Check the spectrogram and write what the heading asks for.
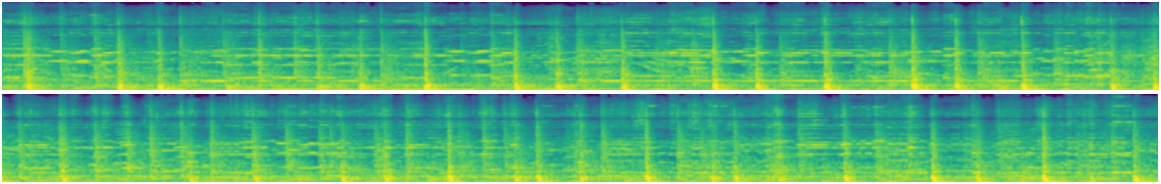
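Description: Traditional Greek folk dance music, with a regular beat under a held melody line.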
